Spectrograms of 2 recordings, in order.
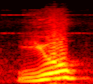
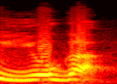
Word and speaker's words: योग: जब आप इंग्लिश में बात कर रहे हो तब योगा यह उच्चारण सही है, जैसे कि इंटरनेशनल योगा डे, परंतु जब आप हिंदी या अन्य भाषा में बात कर रहे हो तब योग यह उच्चारण सही है, ना कि योगा।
